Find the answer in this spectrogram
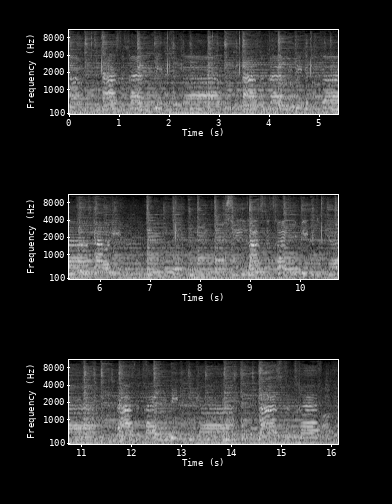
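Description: Two acoustic guitars strummed in a steady rhythm, with men's voices singing over them.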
